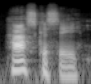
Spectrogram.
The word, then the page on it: Hascosay: Shaetlan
